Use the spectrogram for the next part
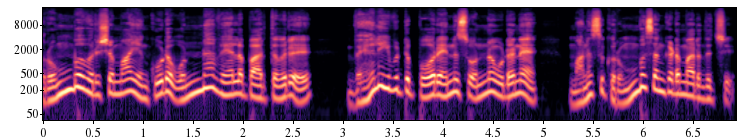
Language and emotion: Tamil, sad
